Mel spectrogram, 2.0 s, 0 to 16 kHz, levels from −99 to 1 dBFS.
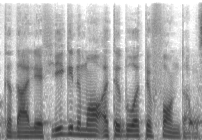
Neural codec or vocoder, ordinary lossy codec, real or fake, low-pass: autoencoder, 48 kHz, 32 numbers a frame, DAC-VAE, trained on Japanese speech; AAC, 64 kbps; fake; 14.4 kHz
